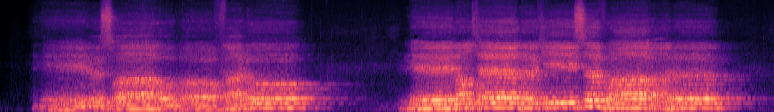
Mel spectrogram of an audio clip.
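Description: Choir singing a slow French song in low voices, in two long phrases with a short break of about a second and a half between them.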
